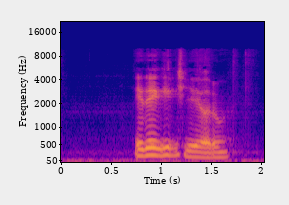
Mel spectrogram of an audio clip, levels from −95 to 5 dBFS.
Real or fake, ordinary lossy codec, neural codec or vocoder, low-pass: fake; MP3, 48 kbps; autoencoder, 22.05 kHz, a latent of 192 numbers a frame, VITS, trained on many speakers; 9.9 kHz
